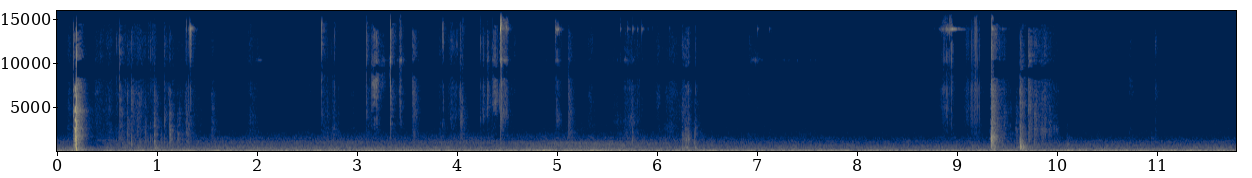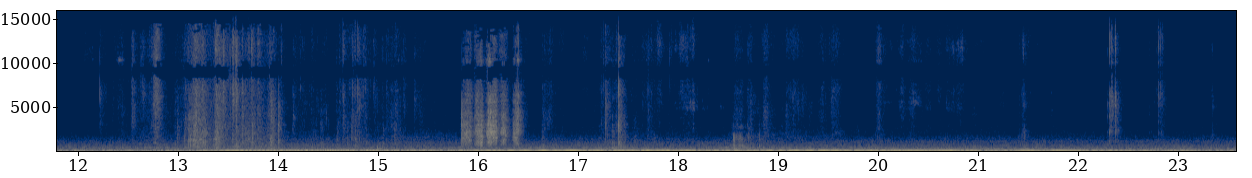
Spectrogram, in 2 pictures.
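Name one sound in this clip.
A stone tool presses against stone, with small sharp clicks and snaps of flakes breaking off.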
